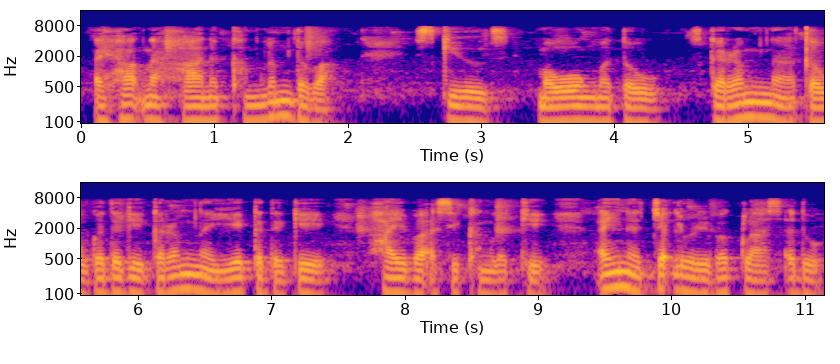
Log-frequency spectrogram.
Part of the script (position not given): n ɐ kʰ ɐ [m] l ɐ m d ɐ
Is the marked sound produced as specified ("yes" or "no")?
no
